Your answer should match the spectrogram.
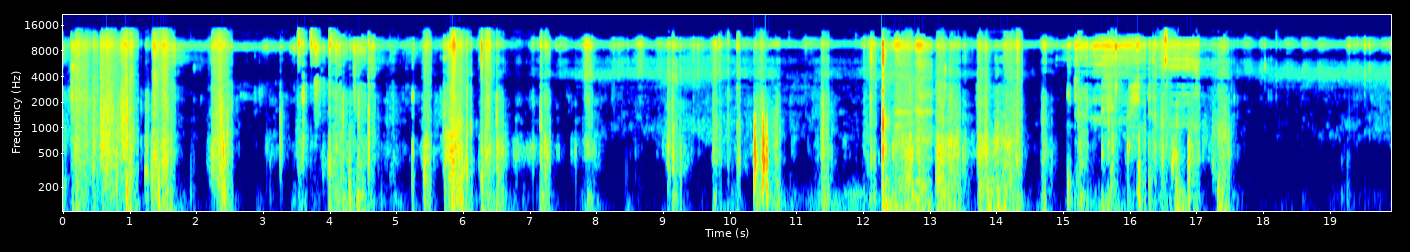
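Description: Footsteps walking in a video game full of desert zombies and skeletons, many quick, quiet steps coming in bursts separated by short pauses.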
